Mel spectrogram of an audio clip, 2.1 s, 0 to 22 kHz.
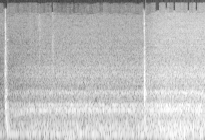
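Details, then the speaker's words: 1999 Chevrolet Lumina heater blower motor, which had been noisy with debris and vibrated the dash on high, now reinstalled after repair, gives a steady even whir with no rattling or scraping: normal blower operation. "yeah everything normal sounds just like a normal blower motor guess this one's done"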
